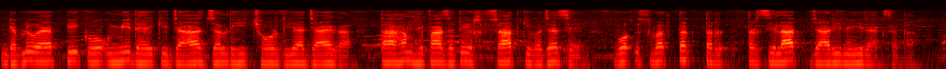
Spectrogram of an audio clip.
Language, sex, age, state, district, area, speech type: Urdu, male, 30-45, Uttar Pradesh, Lucknow, rural, read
